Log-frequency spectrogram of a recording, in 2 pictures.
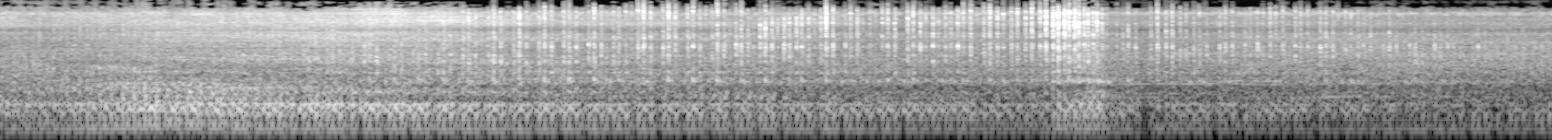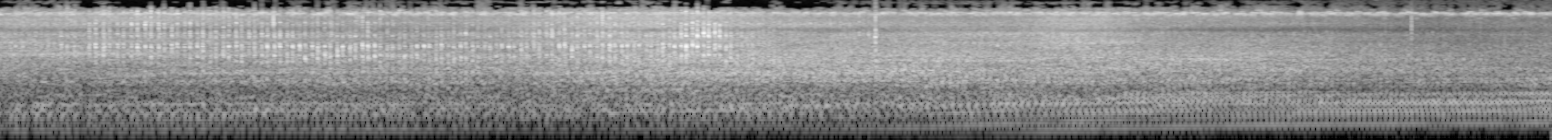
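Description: Vehicle engine running steadily with road traffic noise, louder through the first ten seconds, with a brief loud burst of noise about ten seconds in.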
